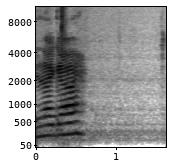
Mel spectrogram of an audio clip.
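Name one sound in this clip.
A young boy speaks briefly and excitedly close to a microphone.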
